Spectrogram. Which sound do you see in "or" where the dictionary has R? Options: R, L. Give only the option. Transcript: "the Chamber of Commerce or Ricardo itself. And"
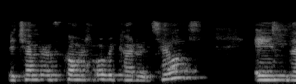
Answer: L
